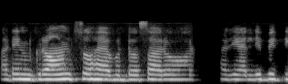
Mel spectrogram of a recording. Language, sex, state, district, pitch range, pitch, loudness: Rajasthani, female, Rajasthan, Churu, 225-235 Hz, 230 Hz, -17 LUFS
